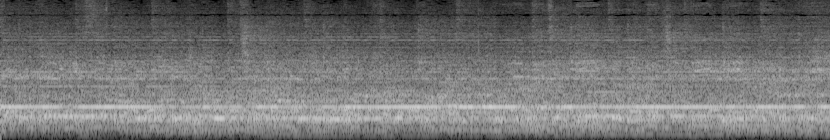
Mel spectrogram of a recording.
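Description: Stadium ambience during pre-game warm-ups: a blend of distant chatter and music over the public-address system, with one steady held tone above it.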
